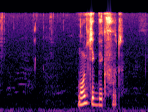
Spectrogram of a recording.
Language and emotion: Russian, neutral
